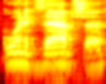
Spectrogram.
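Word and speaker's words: Górnik Zabrze: Is when I found out that it's supposed to be pronounced that Gornik Zabrze.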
